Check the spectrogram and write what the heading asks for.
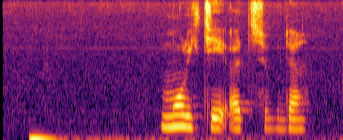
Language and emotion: Russian, neutral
